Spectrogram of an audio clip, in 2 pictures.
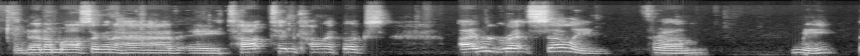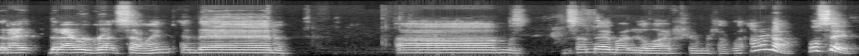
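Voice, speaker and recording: A man's voice: on the high side, darkish tone. Southern guy on a video call cracking jokes, little bit of noise and clicks behind him. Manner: joking, quick banter. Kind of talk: casual chat.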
